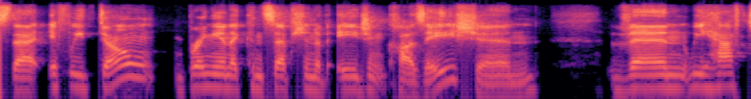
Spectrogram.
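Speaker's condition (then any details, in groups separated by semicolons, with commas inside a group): No condition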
